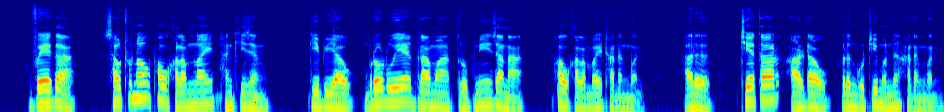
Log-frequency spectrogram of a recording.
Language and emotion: Bodo, neutral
